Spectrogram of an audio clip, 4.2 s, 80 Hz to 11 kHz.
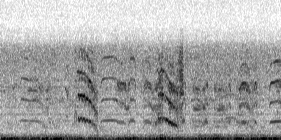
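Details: Black guillemot at its nest burrow in a rock crevice on Seal Island NWR, Maine, picked up by a burrow camera on an afternoon in July 2018; clear, thin, descending whistled notes repeat irregularly over a steady low hum.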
